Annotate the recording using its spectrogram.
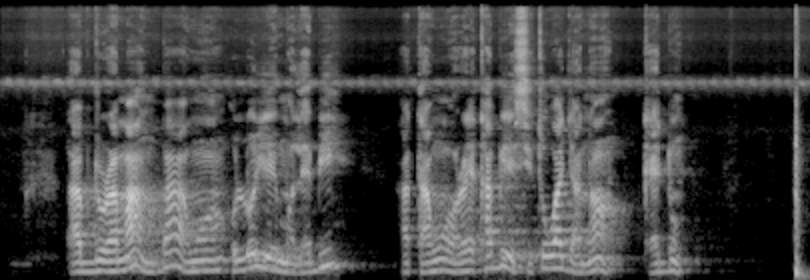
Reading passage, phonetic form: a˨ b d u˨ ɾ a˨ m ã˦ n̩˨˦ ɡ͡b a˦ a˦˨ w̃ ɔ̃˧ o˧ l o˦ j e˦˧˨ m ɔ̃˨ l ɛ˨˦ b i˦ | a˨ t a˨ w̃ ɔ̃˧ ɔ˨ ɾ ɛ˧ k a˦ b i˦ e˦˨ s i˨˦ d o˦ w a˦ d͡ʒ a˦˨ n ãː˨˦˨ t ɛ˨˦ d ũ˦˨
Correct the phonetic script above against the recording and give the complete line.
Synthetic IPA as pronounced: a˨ b d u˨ ɾ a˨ m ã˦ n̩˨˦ ɡ͡b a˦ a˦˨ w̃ ɔ̃˧ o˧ l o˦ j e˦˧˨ m ɔ̃˨ l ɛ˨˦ b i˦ | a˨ t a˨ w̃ ɔ̃˧ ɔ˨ ɾ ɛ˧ k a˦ b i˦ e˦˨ s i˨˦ t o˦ w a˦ d͡ʒ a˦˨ n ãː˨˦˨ k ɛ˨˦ d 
